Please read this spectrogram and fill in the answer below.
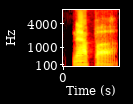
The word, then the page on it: napa: American English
